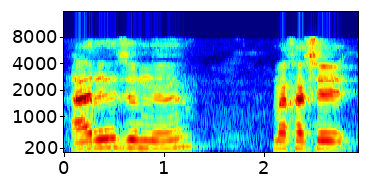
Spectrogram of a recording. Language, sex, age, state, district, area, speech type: Bodo, male, 45-60, Assam, Kokrajhar, rural, spontaneous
